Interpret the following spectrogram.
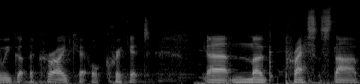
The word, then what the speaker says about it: Cricut: But I always read it as Cricut. I do. Because if that had a T there, we would probably call it a Tricut, not a Tricket. But I believe it's pronounced Cricket.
